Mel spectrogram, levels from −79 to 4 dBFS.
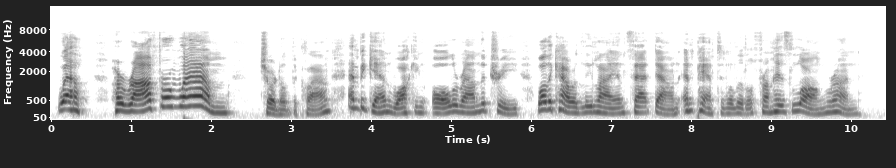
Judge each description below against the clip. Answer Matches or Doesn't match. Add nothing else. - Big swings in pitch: Matches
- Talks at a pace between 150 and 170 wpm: Matches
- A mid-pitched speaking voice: Matches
